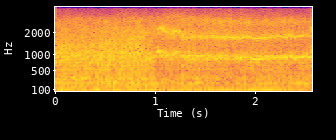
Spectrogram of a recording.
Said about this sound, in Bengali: গুলজার ম্যানশনের সামনে এসে থামলো তিনটি পুলিশের গাড়ি।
